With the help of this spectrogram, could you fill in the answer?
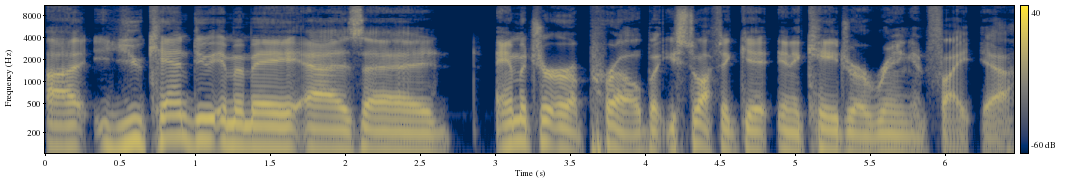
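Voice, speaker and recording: A man with an American accent and an unremarkable speaking voice talks at a moderate pace, his medium pitch showing ordinary variation. The recording is very clean, with a silent background and a dry, close sound with no echo. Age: 40s. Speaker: entrepreneur and podcaster. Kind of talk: interview testimony.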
